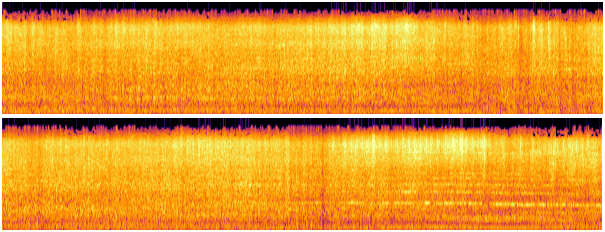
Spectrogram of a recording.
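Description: Loaded freight train cars (boxcars and tank cars) rolling past at speed, a steady rumble with wheels clicking rapidly over the rail joints. A thin high tone joins in over the last several seconds, falling slightly in pitch.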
